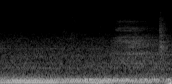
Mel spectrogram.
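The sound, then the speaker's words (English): A car engine runs outside with a steady, low idling rumble, then a faint rise in noise near the end as it starts to pull away. No voices. “What if I were to tell you that not only are we in the middle of a podcast that you pressed recording on and started a bit in which my car is running outside, I told you that I actually did that.”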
